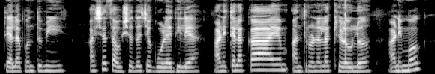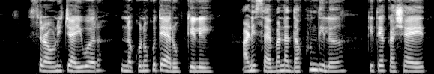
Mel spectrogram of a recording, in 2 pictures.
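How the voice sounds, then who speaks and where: Woman reads a defiant young man, firm and accusing, quick delivery, dry close sound. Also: medium pitch, no echo, natural voice. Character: young man standing up to a scheming rich woman.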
